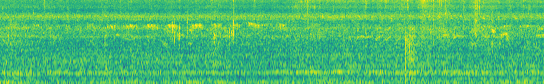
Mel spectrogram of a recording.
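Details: Honey bees in the dark at night, disturbed during a nighttime honey hunt: a dense, steady buzzing hum with a low droning band, constant throughout, plus faint scattered ticks and crackles.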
